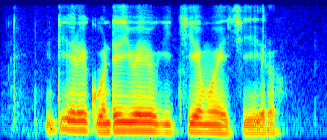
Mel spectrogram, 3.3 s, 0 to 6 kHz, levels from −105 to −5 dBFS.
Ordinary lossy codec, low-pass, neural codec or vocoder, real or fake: none; 5.4 kHz; none; real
